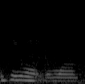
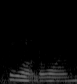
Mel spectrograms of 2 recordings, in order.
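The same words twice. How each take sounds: The two takes are said the same way.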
